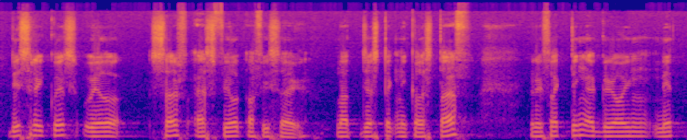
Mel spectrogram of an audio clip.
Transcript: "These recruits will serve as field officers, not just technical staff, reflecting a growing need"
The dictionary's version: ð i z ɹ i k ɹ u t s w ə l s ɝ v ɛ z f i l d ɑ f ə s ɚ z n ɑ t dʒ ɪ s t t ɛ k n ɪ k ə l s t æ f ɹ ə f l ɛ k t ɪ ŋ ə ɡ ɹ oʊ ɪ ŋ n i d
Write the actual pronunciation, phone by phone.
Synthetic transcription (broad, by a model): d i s ɹ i k w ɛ s w ə l s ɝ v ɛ s f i l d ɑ f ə s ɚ n ɑ t dʒ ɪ s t t ɛ k n ɪ k ə l s t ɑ f ɹ ə f l ɛ k t ɪ ŋ ə ɡ ɹ oʊ ɪ ŋ n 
